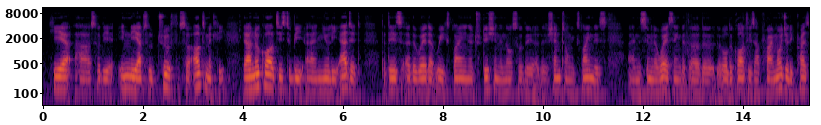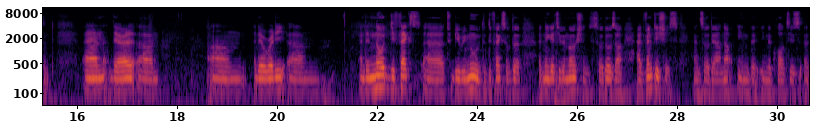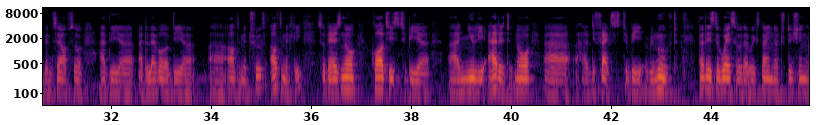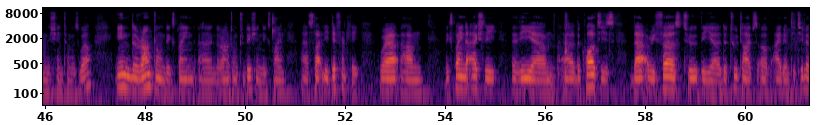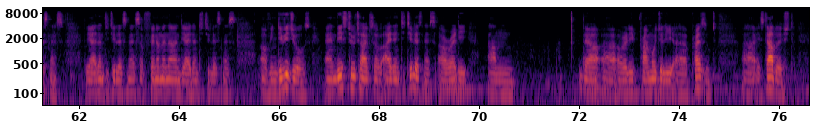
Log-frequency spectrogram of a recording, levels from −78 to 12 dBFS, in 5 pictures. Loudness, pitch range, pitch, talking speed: -32 LUFS, 100-115 Hz, 110 Hz, 155 wpm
